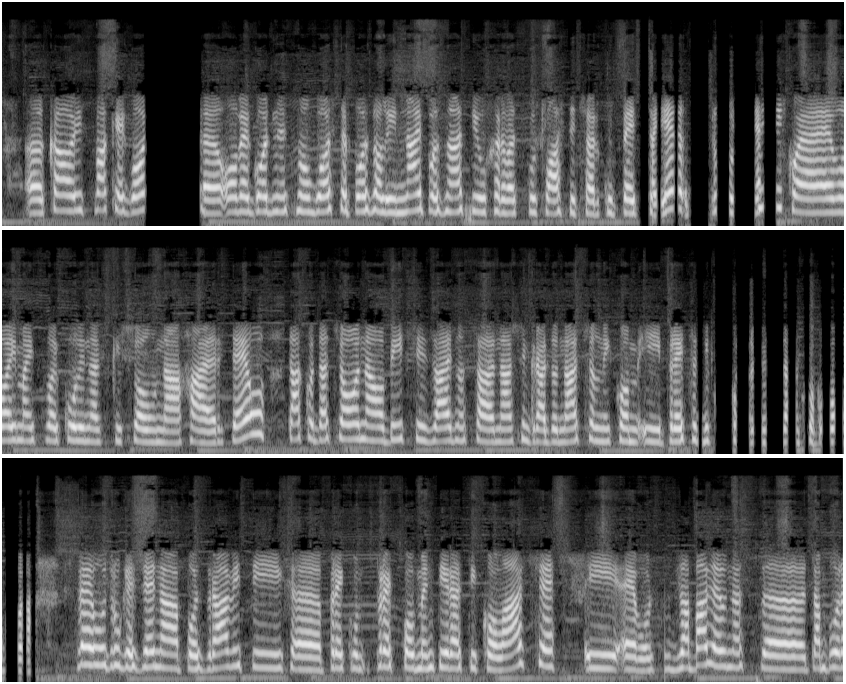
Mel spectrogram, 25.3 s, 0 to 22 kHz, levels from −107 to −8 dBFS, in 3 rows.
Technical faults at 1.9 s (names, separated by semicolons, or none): digital broadcast dropout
